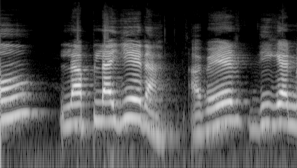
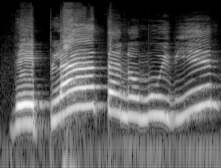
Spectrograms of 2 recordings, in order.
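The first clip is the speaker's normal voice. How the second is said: much louder, bright echo of the right answer; excited praise; 6 semitones higher, 7 dB louder, slower than usual. Real, not acted. Teacher confirming the pupils' answer, excited loud praise. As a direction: cheer the class answer out loud.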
